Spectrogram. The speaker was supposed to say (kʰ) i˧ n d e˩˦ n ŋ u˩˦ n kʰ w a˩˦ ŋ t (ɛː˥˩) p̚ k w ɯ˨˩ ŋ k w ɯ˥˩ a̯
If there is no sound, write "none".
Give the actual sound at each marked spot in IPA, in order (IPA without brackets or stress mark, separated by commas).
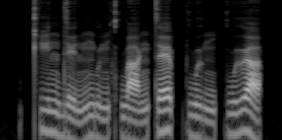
kʰ, ɛː˥˩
